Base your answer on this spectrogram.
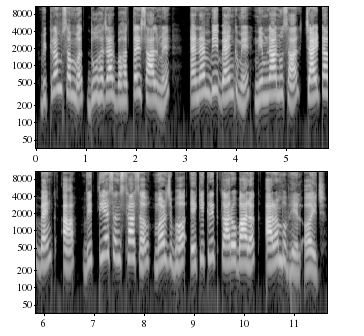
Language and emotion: Maithili, neutral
